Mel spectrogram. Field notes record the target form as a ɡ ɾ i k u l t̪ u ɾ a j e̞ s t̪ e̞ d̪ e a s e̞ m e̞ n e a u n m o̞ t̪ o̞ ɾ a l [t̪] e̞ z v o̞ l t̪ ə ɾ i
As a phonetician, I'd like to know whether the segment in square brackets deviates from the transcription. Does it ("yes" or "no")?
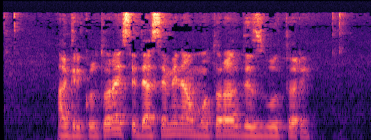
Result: yes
